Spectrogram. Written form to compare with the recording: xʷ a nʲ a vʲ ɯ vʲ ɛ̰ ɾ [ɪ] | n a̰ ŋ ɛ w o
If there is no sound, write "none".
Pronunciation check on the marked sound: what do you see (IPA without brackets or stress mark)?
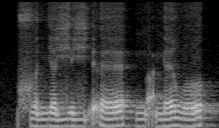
ɛ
